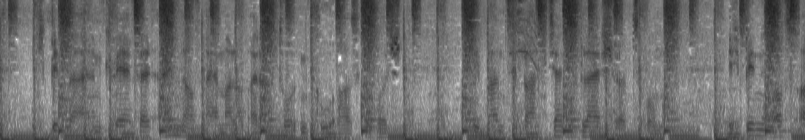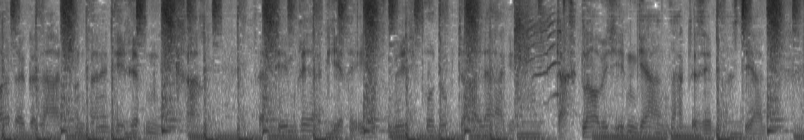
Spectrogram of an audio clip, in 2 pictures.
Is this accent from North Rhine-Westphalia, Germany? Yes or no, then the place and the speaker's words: yes; Cologne, North Rhine-Westphalia, Germany; Ich meine, ich komme aus dem Kölner Raum, kann man sich ja vorstellen.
